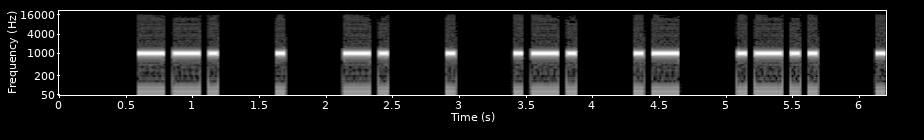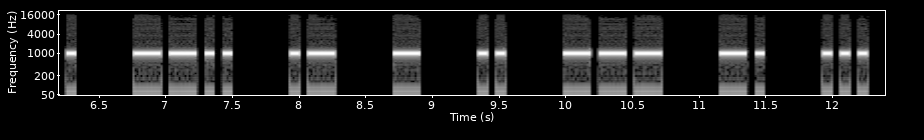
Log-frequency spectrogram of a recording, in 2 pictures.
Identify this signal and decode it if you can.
Morse code, heard as a keyed tone, about 18 wpm, spaced as for 12 wpm, 1000 Hz. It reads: GENERALIZATIONS
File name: 12wpm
